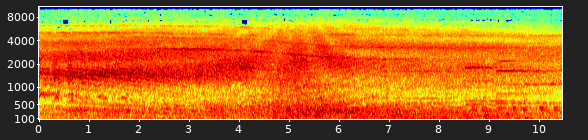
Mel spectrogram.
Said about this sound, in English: Confound it, can't you fly this jet any faster? The bleeding birds are passing us by. We're moving twice the speed of sound,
